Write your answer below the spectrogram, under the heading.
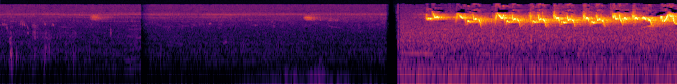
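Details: Greenish warbler (Phylloscopus trochiloides) song bursting in after three seconds of quiet hiss: a loud, fast, sibilant run of very high, thin, slurred notes, tumbling on rapidly for about two seconds.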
